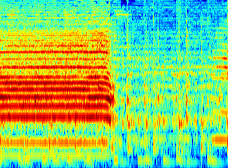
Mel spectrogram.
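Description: Indian devotional music: a single held note with many overtones, cutting off about a second in, over an even hand-drum rhythm of about five strokes a second.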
